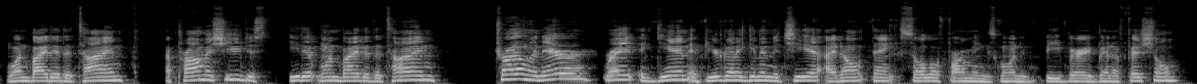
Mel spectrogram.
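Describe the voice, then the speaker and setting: A man's voice: a little high, creaky. A middle-aged man hosting a livestream, explaining things in an informal, slangy, conversational way and repeating phrases for emphasis. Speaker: crypto channel host and livestreamer. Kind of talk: casual, unscripted livestream explainer.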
